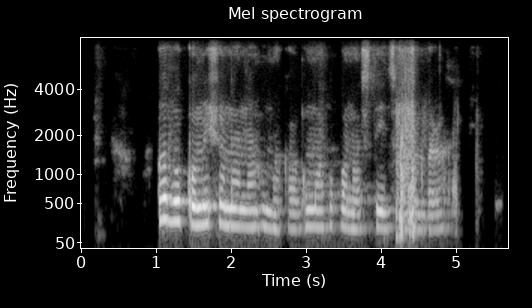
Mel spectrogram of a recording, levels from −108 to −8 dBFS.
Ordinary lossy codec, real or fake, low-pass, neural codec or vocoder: Opus, 24 kbps; fake; 7.2 kHz; vocoder, 44.1 kHz, 128 mel bands every 512 samples, BigVGAN v2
